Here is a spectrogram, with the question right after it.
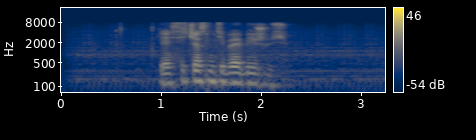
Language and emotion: Russian, neutral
